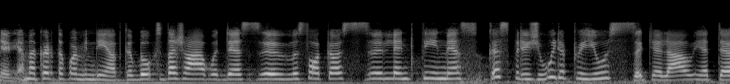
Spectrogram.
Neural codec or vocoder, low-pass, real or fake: codec, 16 kHz, 0.5 kbps, FunCodec, trained on LibriTTS, 25 frames a second; 7.2 kHz; fake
